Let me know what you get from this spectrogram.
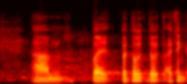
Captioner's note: audience laughs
